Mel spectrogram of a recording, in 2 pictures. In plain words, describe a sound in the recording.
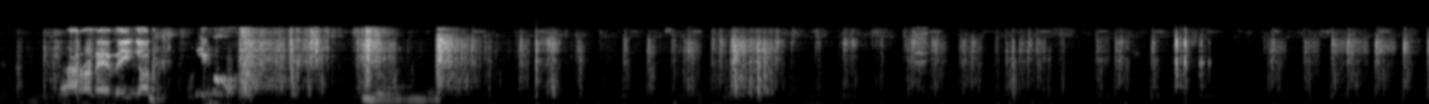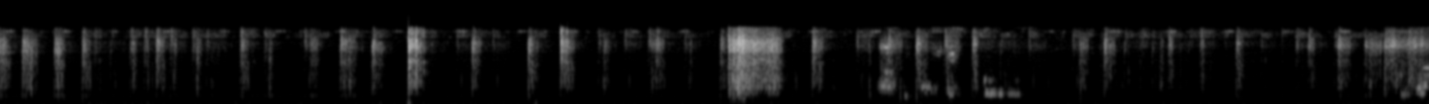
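Footsteps patter quickly across a floor.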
